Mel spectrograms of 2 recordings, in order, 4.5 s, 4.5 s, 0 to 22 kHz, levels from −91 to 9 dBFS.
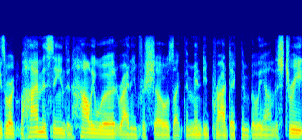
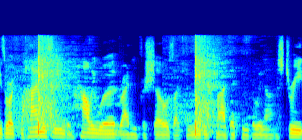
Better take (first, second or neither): first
